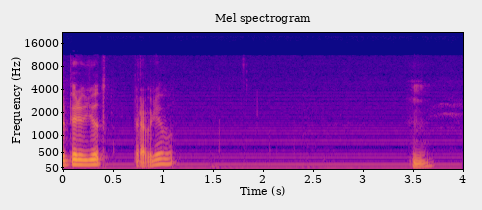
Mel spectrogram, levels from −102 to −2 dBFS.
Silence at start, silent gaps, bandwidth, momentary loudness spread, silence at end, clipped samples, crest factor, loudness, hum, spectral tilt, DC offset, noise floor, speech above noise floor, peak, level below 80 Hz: 0 s; none; 11.5 kHz; 29 LU; 0.3 s; under 0.1%; 22 dB; -34 LUFS; none; -7.5 dB/octave; under 0.1%; -56 dBFS; 26 dB; -12 dBFS; -58 dBFS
